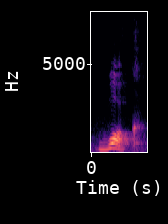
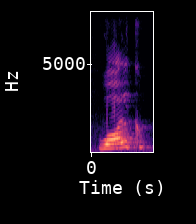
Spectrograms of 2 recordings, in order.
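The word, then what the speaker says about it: walk: इसमें क्या साइलेंट है? वॉक। यहां एल साइलेंट है। है ना? वॉल्क नहीं बोलते ना?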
